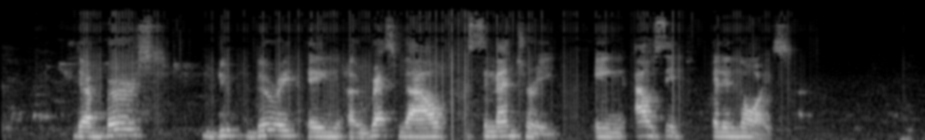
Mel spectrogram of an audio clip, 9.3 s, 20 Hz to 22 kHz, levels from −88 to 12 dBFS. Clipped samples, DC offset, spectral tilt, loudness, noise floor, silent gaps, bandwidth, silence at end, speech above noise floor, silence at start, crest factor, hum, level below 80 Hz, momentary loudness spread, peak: under 0.1%; under 0.1%; -6 dB/octave; -19 LUFS; -61 dBFS; none; 16 kHz; 1.2 s; 42 dB; 0.35 s; 20 dB; none; -50 dBFS; 16 LU; -2 dBFS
